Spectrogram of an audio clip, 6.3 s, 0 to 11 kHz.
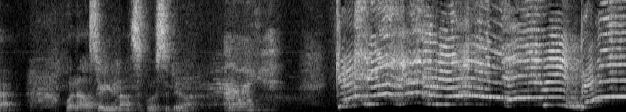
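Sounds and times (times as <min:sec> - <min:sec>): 
speech: 0:00.0 - 0:02.8
child screaming at a high wavering pitch: 0:03.4 - 0:06.2.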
